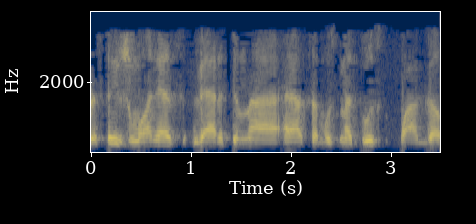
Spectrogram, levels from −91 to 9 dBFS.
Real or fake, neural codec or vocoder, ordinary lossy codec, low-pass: real; none; MP3, 16 kbps; 3.6 kHz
